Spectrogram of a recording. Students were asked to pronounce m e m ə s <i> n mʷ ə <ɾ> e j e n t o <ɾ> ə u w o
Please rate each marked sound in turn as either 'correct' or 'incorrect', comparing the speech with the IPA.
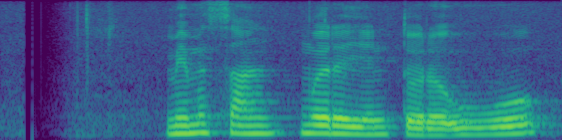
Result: incorrect: a, correct, correct

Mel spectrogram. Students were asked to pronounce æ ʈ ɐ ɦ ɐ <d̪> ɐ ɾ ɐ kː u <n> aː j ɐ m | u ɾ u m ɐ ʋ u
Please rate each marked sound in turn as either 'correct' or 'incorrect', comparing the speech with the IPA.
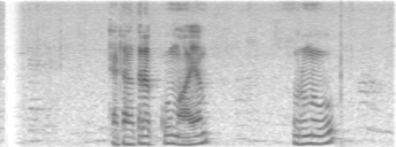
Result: incorrect: t̪, incorrect: m

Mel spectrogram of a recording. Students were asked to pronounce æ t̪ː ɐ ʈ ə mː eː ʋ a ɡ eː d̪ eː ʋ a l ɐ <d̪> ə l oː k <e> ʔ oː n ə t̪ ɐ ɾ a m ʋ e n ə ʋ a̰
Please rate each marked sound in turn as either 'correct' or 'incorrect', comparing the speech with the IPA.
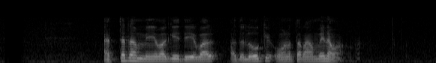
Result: correct, correct

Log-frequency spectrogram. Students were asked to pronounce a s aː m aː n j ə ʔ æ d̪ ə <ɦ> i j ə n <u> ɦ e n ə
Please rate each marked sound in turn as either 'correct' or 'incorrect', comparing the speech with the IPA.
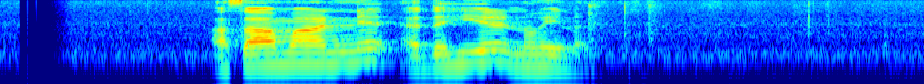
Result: correct, incorrect: o

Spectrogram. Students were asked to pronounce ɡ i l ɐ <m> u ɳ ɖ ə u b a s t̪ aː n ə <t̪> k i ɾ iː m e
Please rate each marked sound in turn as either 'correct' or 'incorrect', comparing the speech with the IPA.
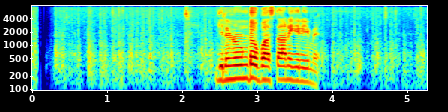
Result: incorrect: n, incorrect: none

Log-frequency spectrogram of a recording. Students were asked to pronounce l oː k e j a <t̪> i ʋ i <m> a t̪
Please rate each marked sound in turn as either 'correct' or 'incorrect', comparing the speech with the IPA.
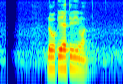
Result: correct, correct

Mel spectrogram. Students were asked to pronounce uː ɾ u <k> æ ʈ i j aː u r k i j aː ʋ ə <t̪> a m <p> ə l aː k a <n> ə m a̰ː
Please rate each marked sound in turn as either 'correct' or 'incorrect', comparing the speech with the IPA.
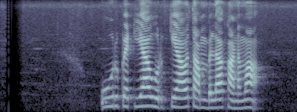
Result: incorrect: p, correct, incorrect: b, correct

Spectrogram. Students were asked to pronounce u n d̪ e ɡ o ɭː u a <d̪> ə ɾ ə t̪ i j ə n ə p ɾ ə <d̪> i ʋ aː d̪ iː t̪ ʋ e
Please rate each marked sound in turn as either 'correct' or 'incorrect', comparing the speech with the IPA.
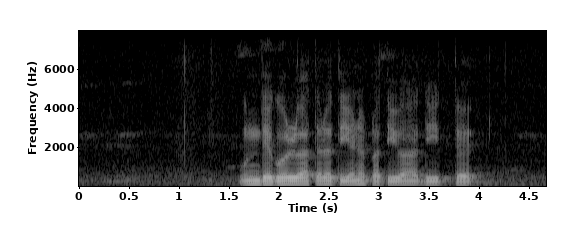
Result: incorrect: t̪, incorrect: t̪

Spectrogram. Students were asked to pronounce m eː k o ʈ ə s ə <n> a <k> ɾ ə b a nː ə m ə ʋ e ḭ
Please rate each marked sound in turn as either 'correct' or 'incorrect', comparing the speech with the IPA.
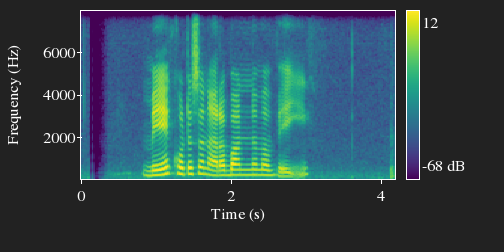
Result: correct, incorrect: none

